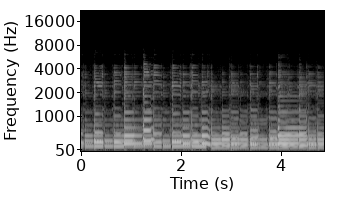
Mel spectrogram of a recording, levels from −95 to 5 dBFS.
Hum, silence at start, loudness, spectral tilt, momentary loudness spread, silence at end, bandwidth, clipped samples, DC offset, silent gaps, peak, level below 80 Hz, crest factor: none; 0 s; -28 LUFS; -11 dB/octave; 5 LU; 0 s; 4.9 kHz; under 0.1%; under 0.1%; none; -12 dBFS; -62 dBFS; 14 dB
